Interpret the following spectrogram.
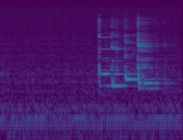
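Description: A short phone notification chime of several quick notes, starting about a second and a quarter in and lasting under a second, as a Bluetooth pairing request comes up on an Android phone.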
